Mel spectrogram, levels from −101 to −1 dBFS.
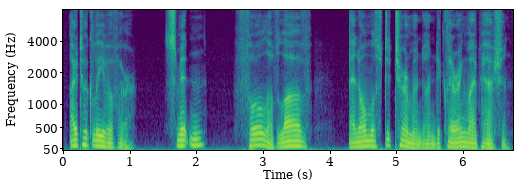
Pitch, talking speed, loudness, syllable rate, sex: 100 Hz, 140 wpm, -19 LUFS, 4.8 syllables/s, male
